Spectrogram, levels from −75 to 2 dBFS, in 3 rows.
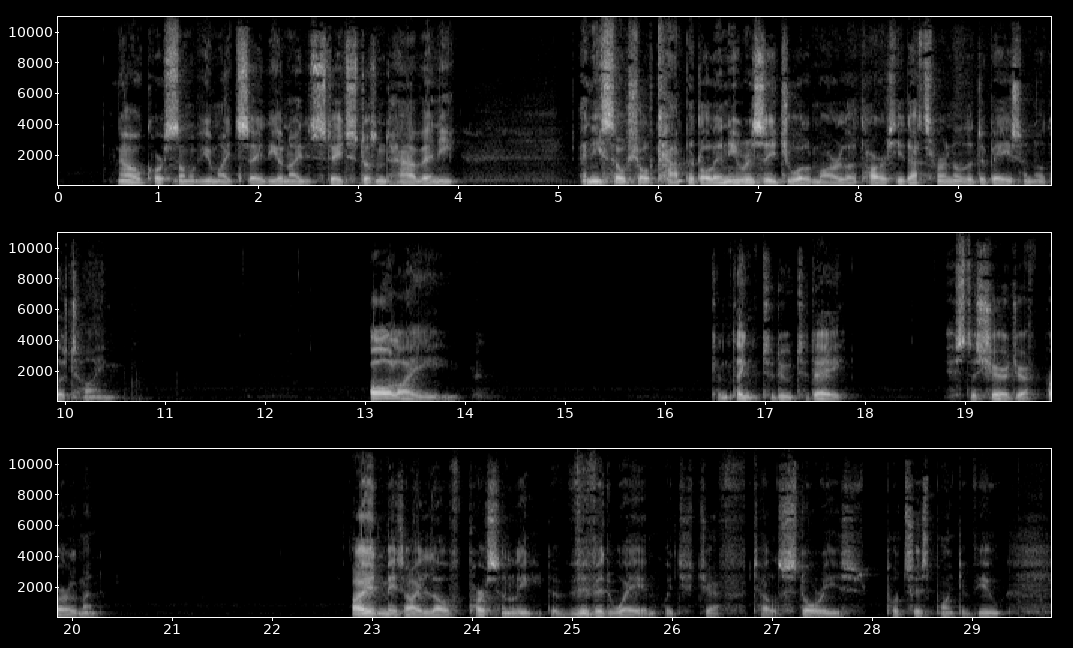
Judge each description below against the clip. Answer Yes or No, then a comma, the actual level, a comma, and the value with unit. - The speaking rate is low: Yes, slow, 115 wpm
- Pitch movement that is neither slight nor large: No, narrow, 2.3 semitones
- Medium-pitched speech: No, very low, 80 Hz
